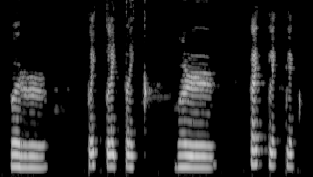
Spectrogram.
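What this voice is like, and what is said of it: Imitated creature whirring and clicking. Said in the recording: “Please forgive me if my imitation is not correct, but that's how it's written”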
